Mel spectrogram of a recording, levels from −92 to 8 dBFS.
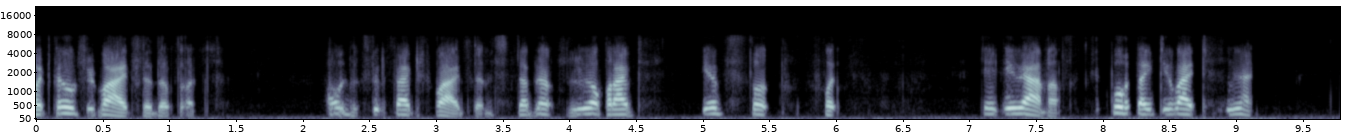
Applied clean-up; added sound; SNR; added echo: neural diffusion model UNIVERSE++.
